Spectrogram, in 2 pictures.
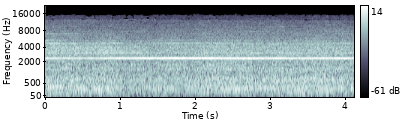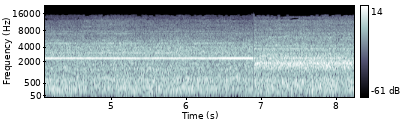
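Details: GE LM1500 converted fighter-jet turbine (15,000 hp), propane-fuelled, in test cell, heard from behind and front at full power: loud steady roar with fixed high whine, no surging; running normally.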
